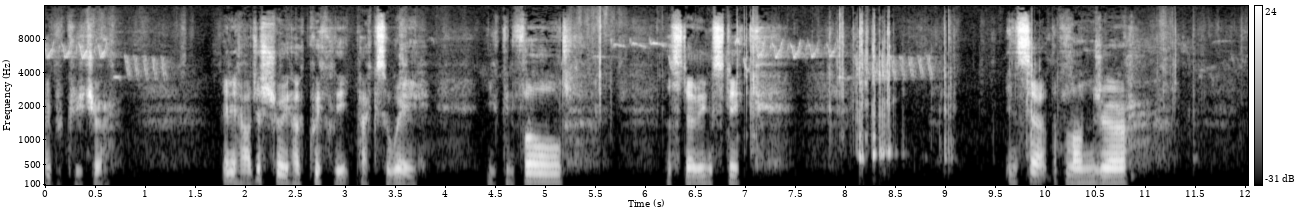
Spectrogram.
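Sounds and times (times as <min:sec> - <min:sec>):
songbird trilling: 0:00.0 - 0:01.4, 0:05.6 - 0:09.0
plastic parts clicking: 0:06.8 - 0:07.2, 0:07.8 - 0:09.2.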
